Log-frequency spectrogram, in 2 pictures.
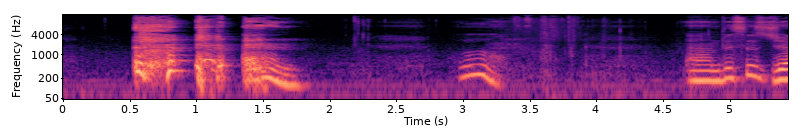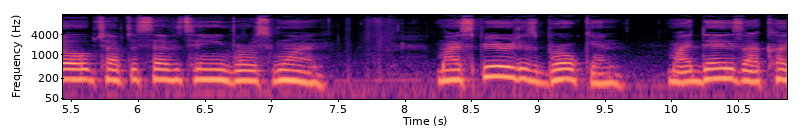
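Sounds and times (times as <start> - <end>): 
person coughing: 0.5 - 1.9
speech: 1.4 - 1.8, 3.0 - 3.4, 4.7 - 7.5, 8.2 - 10.8.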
